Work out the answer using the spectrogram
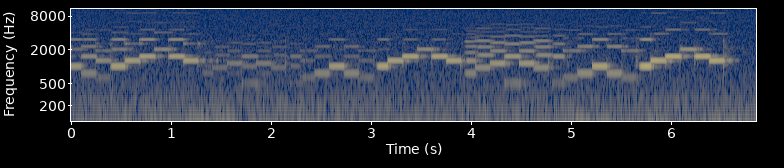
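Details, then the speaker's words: Commodore 64 breadbin ASSY 250407 with blank-screen fault, running diagnostics cartridge SID test: clean stepped beeps climb and fall in short repeating phrases, notes clear and steady; SID sound chip fine. "SID appears to be fine. That's a good thing. At least the SID is fine."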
